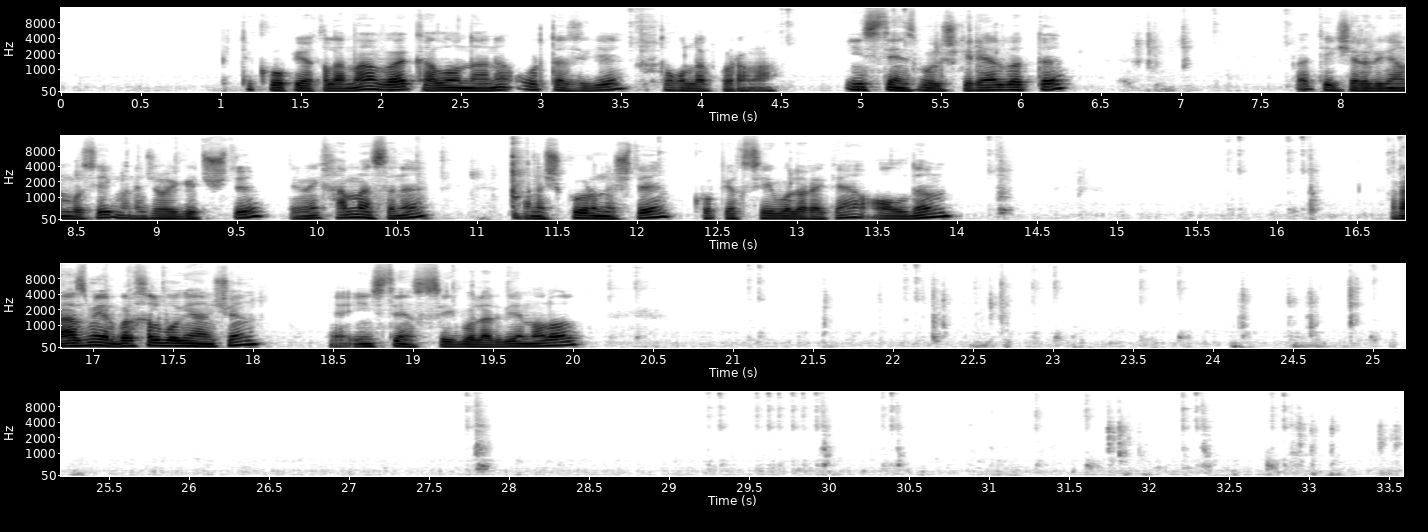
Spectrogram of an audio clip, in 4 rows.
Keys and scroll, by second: 5.8 z, 6.4 alt+a, 7.6 space, 8.8 ctrl+z, 9.2 s, 11.3 space, 11.7 s, 12.0 space, 18.2 alt+a, 22.7 w, 23.3 space, 24.8 s, 32.2 alt+a.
